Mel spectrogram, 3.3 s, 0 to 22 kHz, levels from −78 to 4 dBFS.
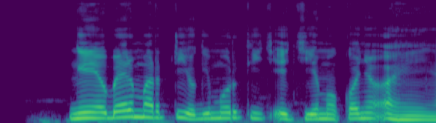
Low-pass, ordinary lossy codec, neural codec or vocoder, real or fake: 19.8 kHz; none; vocoder, 44.1 kHz, 128 mel bands every 256 samples, BigVGAN v2; fake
